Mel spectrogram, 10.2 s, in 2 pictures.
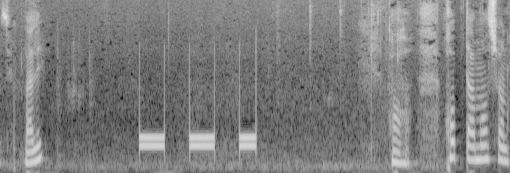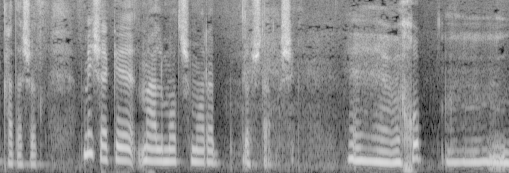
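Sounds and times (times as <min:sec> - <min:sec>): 
speech: 0:00.0 - 0:00.6, 0:03.9 - 0:10.1
telephone keypad dialing tones: 0:01.4 - 0:02.6.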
